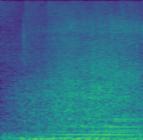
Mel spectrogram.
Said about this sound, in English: the high flow exhaust that came standard on both spoilers should turn your head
